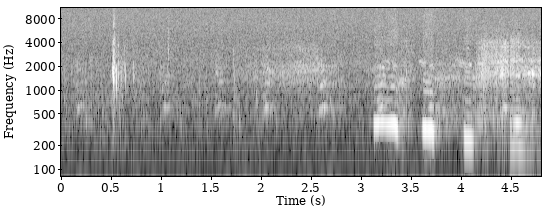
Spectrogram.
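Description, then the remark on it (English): A dog gives three or four short, soft whimpering whines in quick succession near the end, over a low, steady background hum, with faint scattered rustling earlier. “Your dog sure ain't very lively today, is it?”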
